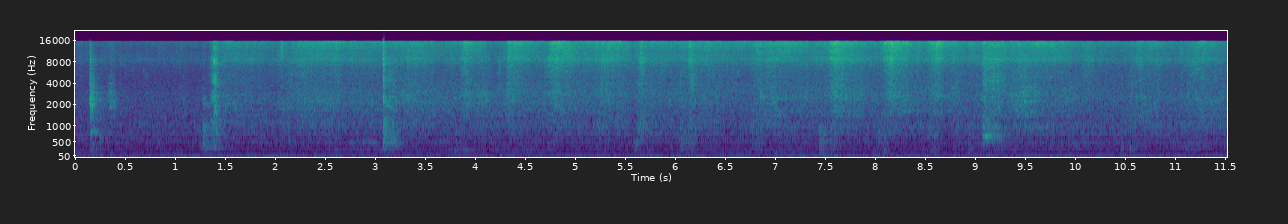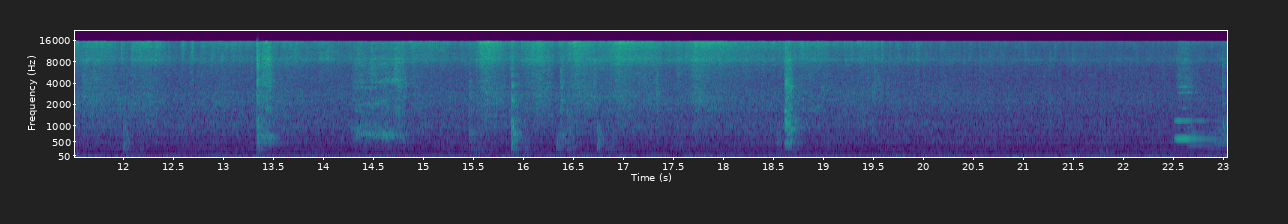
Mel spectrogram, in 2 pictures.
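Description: Metal slotted spoon stirring taro leaves simmering in coconut milk in an aluminium wok, over a steady sizzle. The spoon scrapes and knocks sharply against the pan several times, the last knock near the end ringing briefly.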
